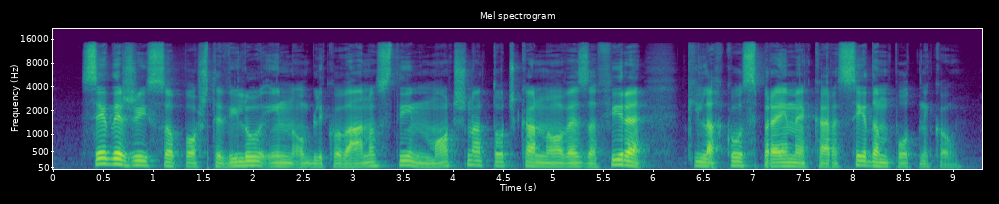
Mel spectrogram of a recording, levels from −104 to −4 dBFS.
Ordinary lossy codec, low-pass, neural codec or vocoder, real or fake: none; 14.4 kHz; vocoder, 44.1 kHz, 128 mel bands every 512 samples, BigVGAN v2; fake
